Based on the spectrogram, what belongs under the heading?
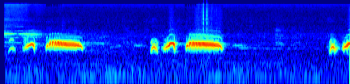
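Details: Spotted dove decoy calls, male and female, played to stimulate birds being trained: short low hoots followed by a long rolling purr-like coo, the phrase repeated after a pause, in an otherwise quiet setting.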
